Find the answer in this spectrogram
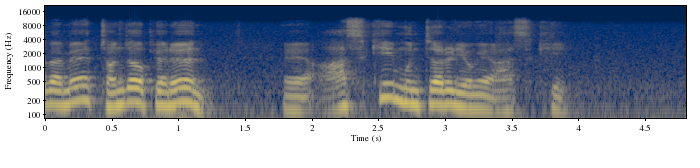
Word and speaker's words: ASCII: 아스키. ASCII라는 아스키. 그냥 우리말로 그냥 아스키라고 읽어요. 콩글리시로.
